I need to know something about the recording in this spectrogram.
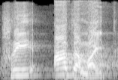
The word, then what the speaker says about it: Pre-Adamite: 그래서 Doctrine of Pre-Adamite, 액센트가 아다마이, 액센트가 아야 있어요. 그래서 Doctrine of Pre-Adamite 그래요.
